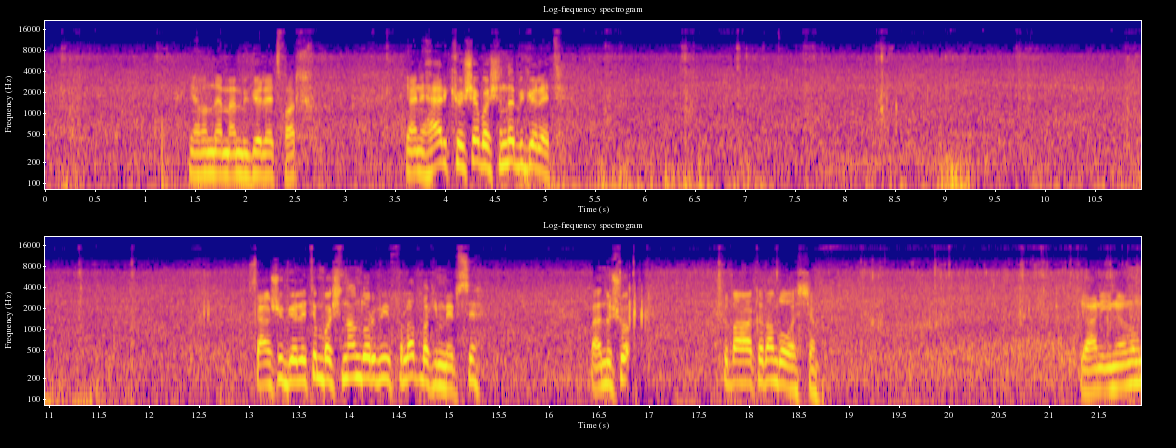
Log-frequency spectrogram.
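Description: A shallow stream trickles and babbles over stones nearby.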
